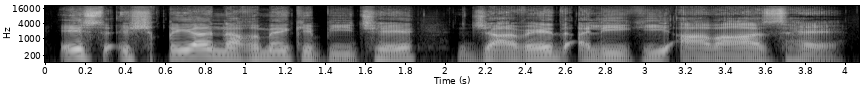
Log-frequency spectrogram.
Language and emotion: Urdu, neutral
